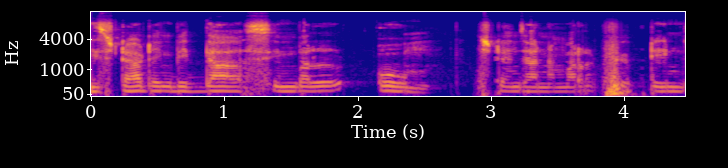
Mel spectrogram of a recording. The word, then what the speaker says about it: Om: Pronounced Om as in home.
